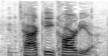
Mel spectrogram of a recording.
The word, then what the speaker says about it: Tachycardia: That song was Tachycardia. Tachycardia. I'm trying to pronounce. – Did you say that right? – It. Yeah, the second time.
